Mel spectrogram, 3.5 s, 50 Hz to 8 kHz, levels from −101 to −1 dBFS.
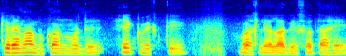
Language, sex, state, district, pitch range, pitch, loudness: Marathi, male, Maharashtra, Aurangabad, 145-185 Hz, 175 Hz, -28 LUFS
